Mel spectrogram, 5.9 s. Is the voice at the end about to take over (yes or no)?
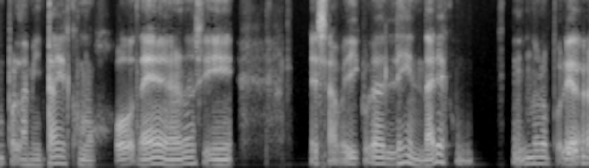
yes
